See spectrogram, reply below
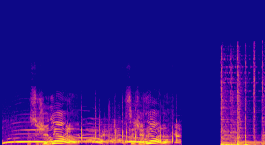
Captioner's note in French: applaudissements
